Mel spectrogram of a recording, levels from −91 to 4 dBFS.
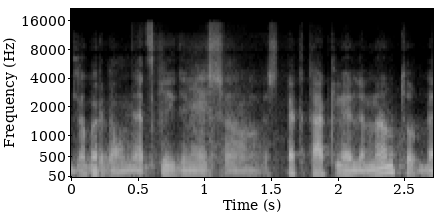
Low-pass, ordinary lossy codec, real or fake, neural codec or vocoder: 14.4 kHz; Opus, 32 kbps; fake; codec, 44.1 kHz, 2.6 kbps, DAC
